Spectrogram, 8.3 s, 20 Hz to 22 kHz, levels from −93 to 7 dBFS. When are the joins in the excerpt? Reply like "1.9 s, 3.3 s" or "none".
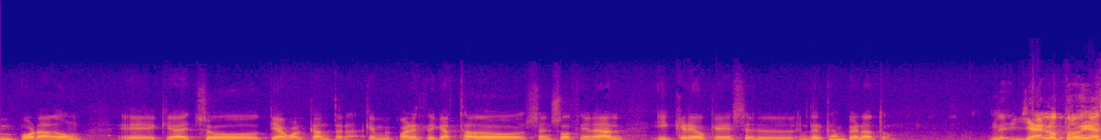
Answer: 2.7 s, 6.0 s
